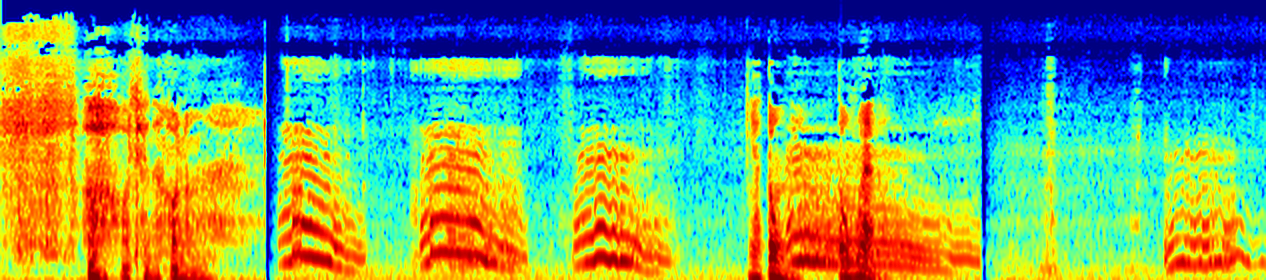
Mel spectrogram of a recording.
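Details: A litter of young puppies, abandoned in a box at a doorstep late on a winter night and crying from the cold. Several thin, arching whines, each rising then falling, follow one another over a few seconds, with a man's voice before and after.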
